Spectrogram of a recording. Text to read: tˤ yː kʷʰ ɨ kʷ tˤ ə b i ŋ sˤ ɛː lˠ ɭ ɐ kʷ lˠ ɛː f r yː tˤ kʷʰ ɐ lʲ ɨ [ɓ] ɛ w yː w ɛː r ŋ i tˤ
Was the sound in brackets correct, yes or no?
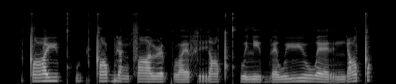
no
